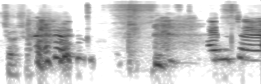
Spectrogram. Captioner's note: laughing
